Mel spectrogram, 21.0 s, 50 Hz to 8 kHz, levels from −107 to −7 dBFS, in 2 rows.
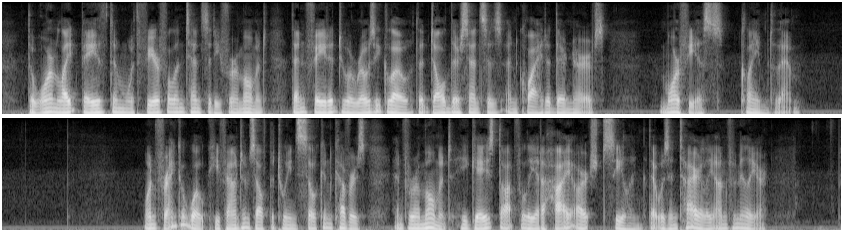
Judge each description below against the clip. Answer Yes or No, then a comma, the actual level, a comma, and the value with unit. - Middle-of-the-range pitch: No, very low, 95 Hz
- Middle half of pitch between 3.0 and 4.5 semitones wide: No, narrow, 2.4 semitones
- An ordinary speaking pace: Yes, average, 150 wpm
